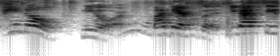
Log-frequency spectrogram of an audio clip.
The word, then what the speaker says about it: Pinot Noir: Okay, so apparently I'm a little under the influence and I pronounced it wrong. It's Pinot Noir by Barefoot.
